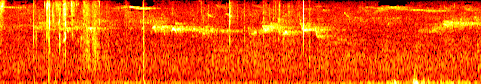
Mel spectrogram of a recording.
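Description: Birds calling faintly in woodland: thin, high whistled notes about two seconds in and again near the end, with a few soft clicks early on and a low thump about five seconds in.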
